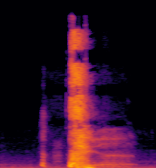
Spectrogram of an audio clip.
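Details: Person with repeated sneezes that won't stop, wanting to sleep, complaining of gunk everywhere afterwards: a short catch of breath, then a single sharp, forceful sneeze.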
